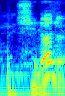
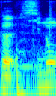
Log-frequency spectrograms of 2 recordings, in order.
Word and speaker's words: Sinon: tapé déjà le portail Shinon, donc Sinon ou Shinon, ça dépend pour ceux que de comment vous prononcez.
